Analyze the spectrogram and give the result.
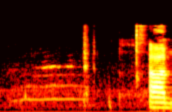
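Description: A pet cat named Maura lets out a short, loud meow near the end, preceded by quieter faint vocal tones and small rustles; the meow is clear with strong harmonic tone.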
